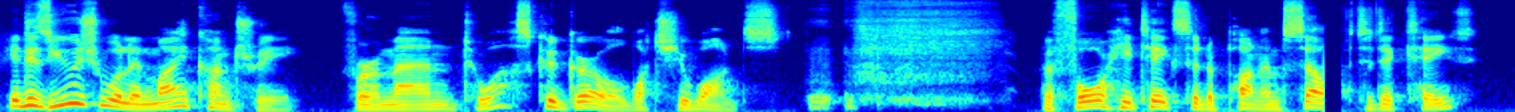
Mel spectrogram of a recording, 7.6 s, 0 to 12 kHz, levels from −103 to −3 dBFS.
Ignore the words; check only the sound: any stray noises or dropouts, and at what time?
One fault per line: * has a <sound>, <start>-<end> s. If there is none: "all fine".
* has a sniff, 4.0-5.1 s
* has a dropout, 6.6-6.7 s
